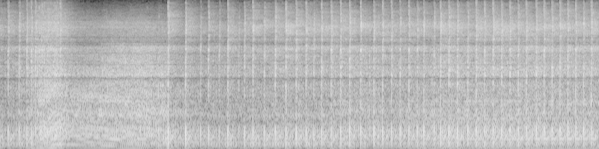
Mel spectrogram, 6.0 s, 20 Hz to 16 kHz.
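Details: Jiffy 30 3HP two-stroke ice auger with a J19LM plug instead of a J17LM, mixture adjusted: crisp, even popping at roughly ten beats a second after a brief rev, steady and clean; healthy idle.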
